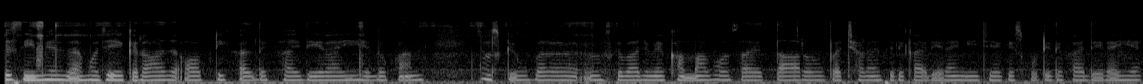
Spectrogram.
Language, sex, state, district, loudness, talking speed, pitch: Hindi, male, Maharashtra, Chandrapur, -34 LUFS, 170 wpm, 190 Hz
